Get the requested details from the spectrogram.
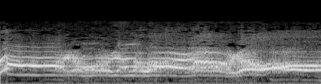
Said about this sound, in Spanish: Porque si usted va al dentista, por ejemplo, sí, y se siente en la sala de espera y ya oye los gritos de que está dentro.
